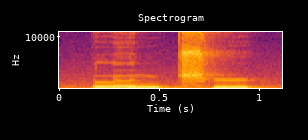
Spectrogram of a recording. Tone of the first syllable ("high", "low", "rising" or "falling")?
low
